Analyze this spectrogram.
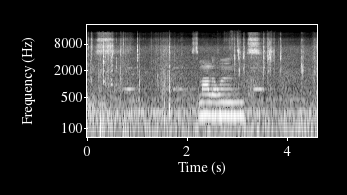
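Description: A ceramic ornament clinks as a hand lifts it from a box.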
